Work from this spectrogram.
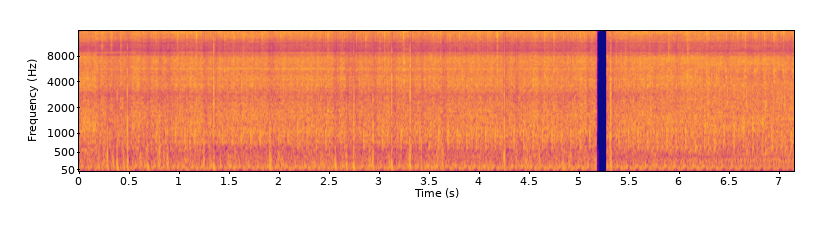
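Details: Tiger 24ND single-cylinder diesel with fan cooling and electric start: a steady thump at an even idle, with crisp, regular firing and no misses or knocks; normal idle.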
